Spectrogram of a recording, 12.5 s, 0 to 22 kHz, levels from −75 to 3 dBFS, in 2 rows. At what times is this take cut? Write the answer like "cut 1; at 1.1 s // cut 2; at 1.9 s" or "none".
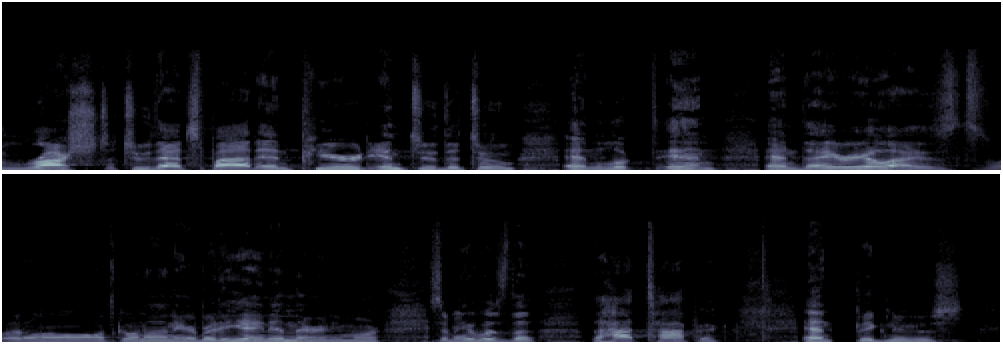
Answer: cut 1; at 8.9 s // cut 2; at 11.4 s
